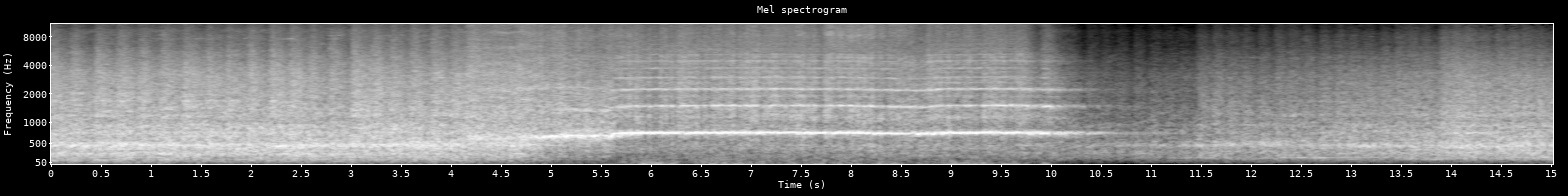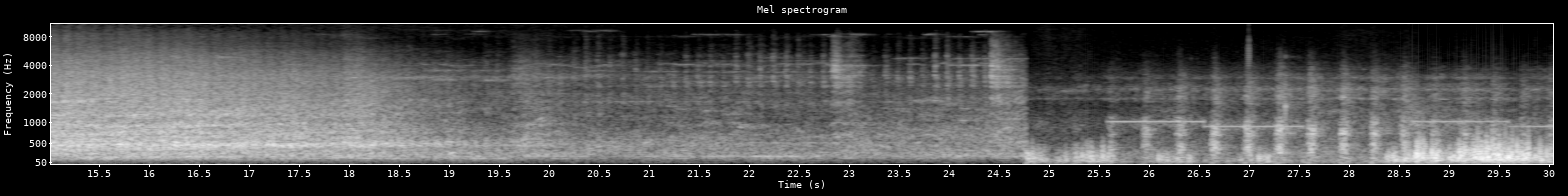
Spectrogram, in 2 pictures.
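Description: Kittel-Serpollet steam railcar hissing steam, then one long blast of its steam whistle, starting about five seconds in and lasting some five seconds. After the whistle the steam hiss goes on more softly as the railcar pulls out, fading away. Near the end a run of short two-note tones sounds over a rising rumble.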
